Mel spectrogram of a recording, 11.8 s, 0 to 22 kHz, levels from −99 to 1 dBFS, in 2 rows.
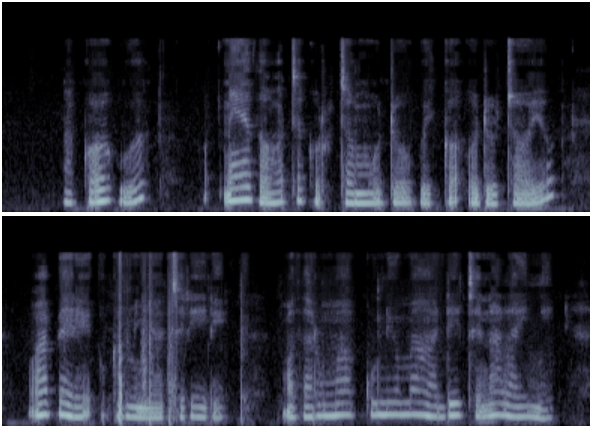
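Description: From the start the speech carries a rough, hissy halo and a smeared, underwater quality, with nothing above about 10.6 kHz. That's most likely Nellymoser compression: fixed two-bit-per-sample coding in short blocks, leaving weak bands noise-filled, which fits a rate near 44 kbps.

At 10.54 s there's a brief pre-echo, roughly 10 ms of hiss arriving just ahead of a sharp attack. The codec spread its quantisation noise across the whole block, so noise sized for the loud onset leaked into the quiet moment before it, softening that attack.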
